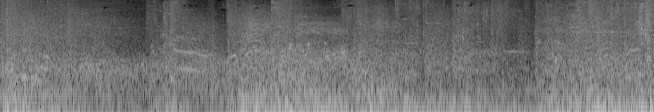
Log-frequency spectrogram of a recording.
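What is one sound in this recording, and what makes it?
Spell blasts and weapon hits from a video game battle clash in quick bursts.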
